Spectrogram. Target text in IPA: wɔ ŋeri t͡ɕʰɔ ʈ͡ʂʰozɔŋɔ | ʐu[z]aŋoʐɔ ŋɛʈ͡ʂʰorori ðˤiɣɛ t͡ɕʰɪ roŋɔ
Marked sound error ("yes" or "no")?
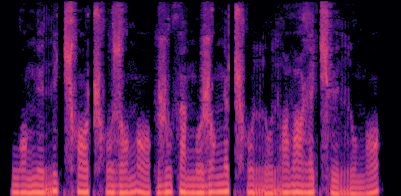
yes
